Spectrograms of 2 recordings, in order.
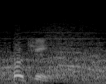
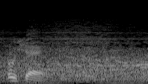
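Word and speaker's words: Bouchee: Coming up to the plate now will be Ed Bucci. He spells his name B-O-U-C-H-E-E. Edward Francis Boucher, or Bucci. I think the pronunciation for his name actually is Boucher.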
